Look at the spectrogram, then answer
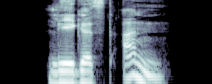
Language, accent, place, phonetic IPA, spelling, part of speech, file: German, Germany, Berlin, [ˌleːɡəst ˈan], legest an, verb, De-legest an.ogg
- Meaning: second-person singular subjunctive I of anlegen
